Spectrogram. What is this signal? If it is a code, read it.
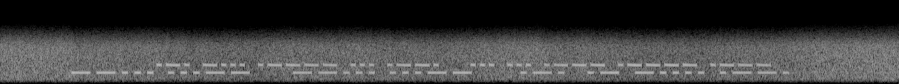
Morse code, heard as two keyed tones, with radio static. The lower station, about 19 wpm, 550 Hz: 73 73 RA6P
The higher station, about 26 wpm, 900 Hz: RB1SP SSJ1J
